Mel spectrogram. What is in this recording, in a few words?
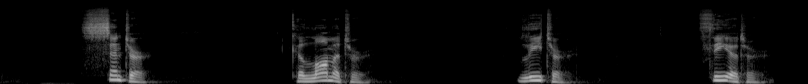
British and American English; lernstudio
